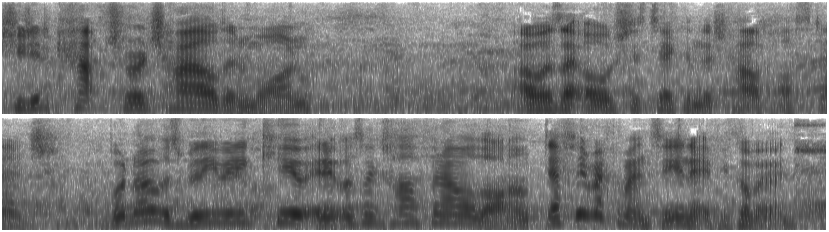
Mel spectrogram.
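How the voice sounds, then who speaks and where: Speech comes at a very fast pace with very wide pitch swings. Crowd noise sits in the background, and the room echo is audible. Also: man, fairly high pitch for a man. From Britain. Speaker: travel vlogger. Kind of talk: casual vlog chat. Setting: outdoors at theme park. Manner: animated.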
